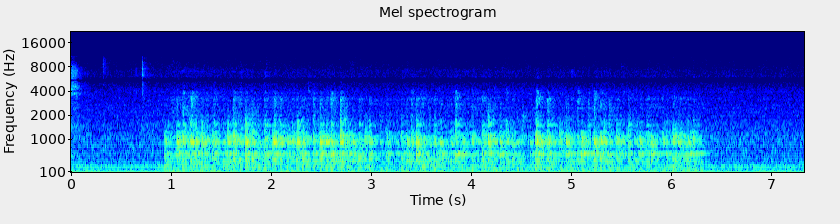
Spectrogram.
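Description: Water bubbles and gurgles as a hookah is smoked.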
